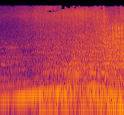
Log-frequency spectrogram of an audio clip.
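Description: Sports car engine accelerating, its pitch rising steadily.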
